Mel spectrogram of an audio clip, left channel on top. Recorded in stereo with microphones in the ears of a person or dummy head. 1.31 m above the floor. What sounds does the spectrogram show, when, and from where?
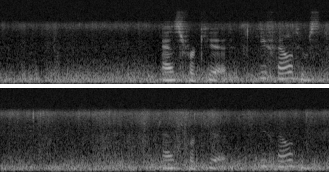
1.6 s a woman speaking: 75° left (ahead or behind)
